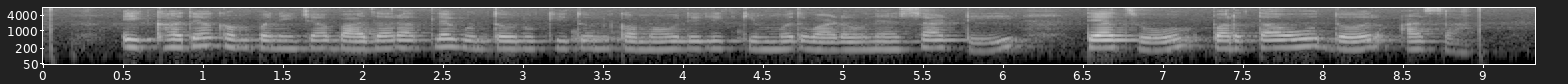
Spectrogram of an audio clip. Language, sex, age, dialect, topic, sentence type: Marathi, female, 18-24, Southern Konkan, banking, statement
